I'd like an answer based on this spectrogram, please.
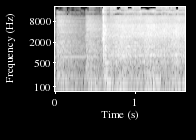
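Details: Chevrolet Trax LT left stored, won't start after fuel pump and ignition coil were replaced: brief starter cranking with an even hissy whir and no firing catch; stale, sticky fuel suspected, not confirmed.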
